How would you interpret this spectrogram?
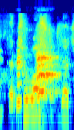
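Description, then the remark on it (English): Two Australian shepherd dogs, Gavin and Murphy, bark loudly, a quick run of sharp, overlapping barks with short gaps between them. “They're two Australian shepherds.”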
